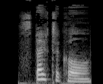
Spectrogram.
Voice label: "spectacle", English voice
